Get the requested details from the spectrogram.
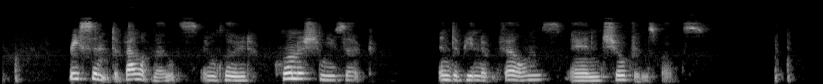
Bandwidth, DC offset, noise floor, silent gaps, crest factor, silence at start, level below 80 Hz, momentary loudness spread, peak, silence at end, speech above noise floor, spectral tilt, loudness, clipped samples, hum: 9.4 kHz; under 0.1%; -81 dBFS; none; 18 dB; 0.15 s; -64 dBFS; 14 LU; -2 dBFS; 0.35 s; 63 dB; -4.5 dB/octave; -18 LUFS; under 0.1%; none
